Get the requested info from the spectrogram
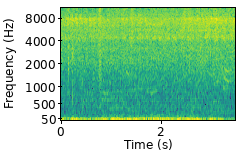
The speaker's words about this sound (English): There are lots of large stones to my left, demarcating the edge of the road, and then the river is on the right, the Cascade is on the right. You can hear it now, I imagine.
